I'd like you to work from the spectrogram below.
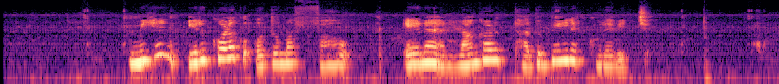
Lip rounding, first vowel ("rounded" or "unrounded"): unrounded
